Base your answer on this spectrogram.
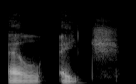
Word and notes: lh: British English

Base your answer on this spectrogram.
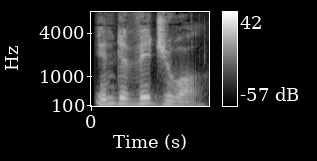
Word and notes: individual: American English

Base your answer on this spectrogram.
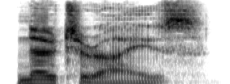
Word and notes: notarize: British English

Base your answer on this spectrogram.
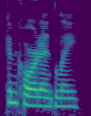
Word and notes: concordantly: British English

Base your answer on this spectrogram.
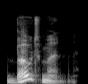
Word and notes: boatman: British English

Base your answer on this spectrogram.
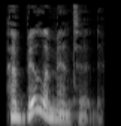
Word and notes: habilimented: British English

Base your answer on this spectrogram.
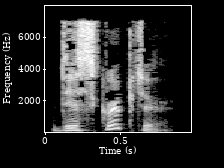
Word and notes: descriptor: British English

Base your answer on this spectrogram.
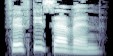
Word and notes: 57: British English

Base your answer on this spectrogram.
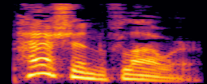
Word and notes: passionflower: British English

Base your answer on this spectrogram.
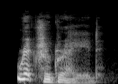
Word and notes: retrograde: British English

